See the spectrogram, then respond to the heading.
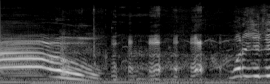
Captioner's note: laughter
